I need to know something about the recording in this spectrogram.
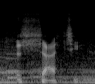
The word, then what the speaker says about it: Shachi: her following is Shi shachi it's weird to pronounce it I'm used to Sachi and like there's an H now a shachi mommy isn't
